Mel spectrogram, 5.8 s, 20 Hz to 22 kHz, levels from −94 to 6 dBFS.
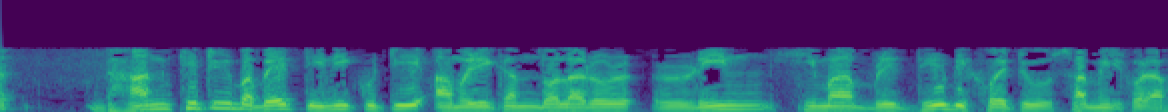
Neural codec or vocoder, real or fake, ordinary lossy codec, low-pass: none; real; none; 3.6 kHz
